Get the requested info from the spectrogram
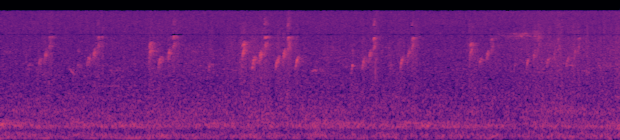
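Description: Small birds chirping in rapid, short notes that fall in pitch, over the steady low rush of a shallow spring-fed stream rippling past, with a faint steady hum.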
